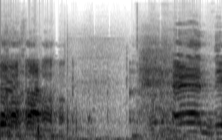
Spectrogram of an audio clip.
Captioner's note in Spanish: suspiro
